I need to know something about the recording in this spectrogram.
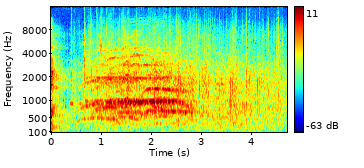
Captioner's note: audience cheers and applauds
